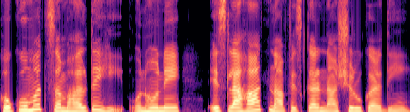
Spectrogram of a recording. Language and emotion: Urdu, neutral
